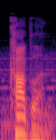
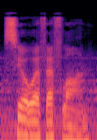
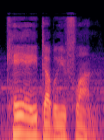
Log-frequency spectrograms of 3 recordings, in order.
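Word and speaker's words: Coghlan: Americans read it like the word cough and say cofffflon or worse kowan. A standard English pronunciation is k aw flun. K a w like c the sound a crow makes then flun like flun in influenced said short. K a wun. Say it with me. K aw flun again.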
